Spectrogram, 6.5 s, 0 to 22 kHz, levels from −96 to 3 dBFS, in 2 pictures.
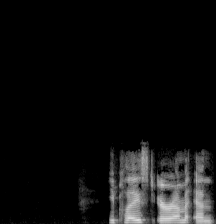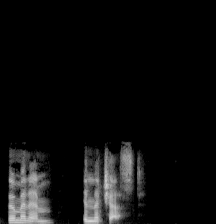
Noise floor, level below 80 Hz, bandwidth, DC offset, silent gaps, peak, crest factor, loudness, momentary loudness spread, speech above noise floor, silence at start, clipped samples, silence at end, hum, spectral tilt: -89 dBFS; -72 dBFS; 8 kHz; under 0.1%; 4.30-4.42 s; -2 dBFS; 18 dB; -18 LUFS; 16 LU; 71 dB; 1.65 s; under 0.1%; 1.25 s; none; -3.5 dB/octave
